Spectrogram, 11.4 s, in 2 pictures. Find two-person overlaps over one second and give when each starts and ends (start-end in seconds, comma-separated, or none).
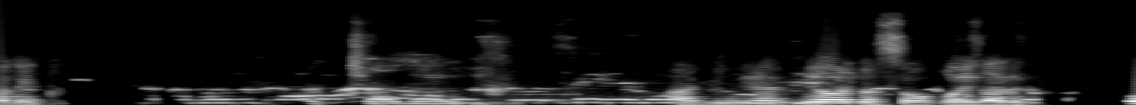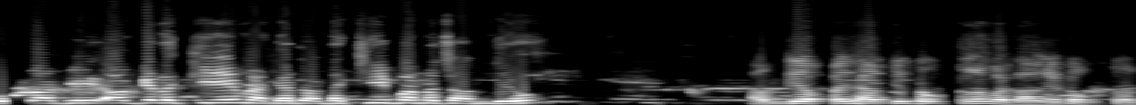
none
